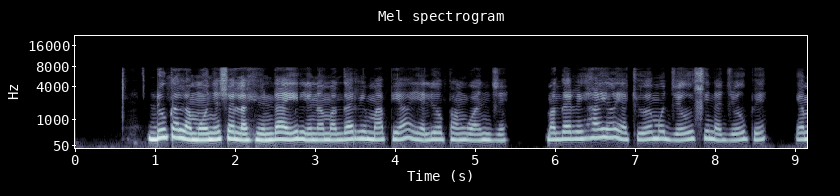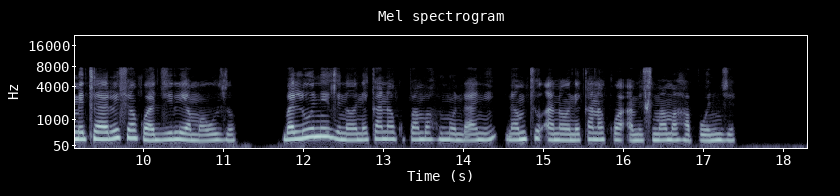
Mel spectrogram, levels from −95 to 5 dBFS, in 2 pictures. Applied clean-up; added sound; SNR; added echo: neural mask model Resemble Enhance denoiser.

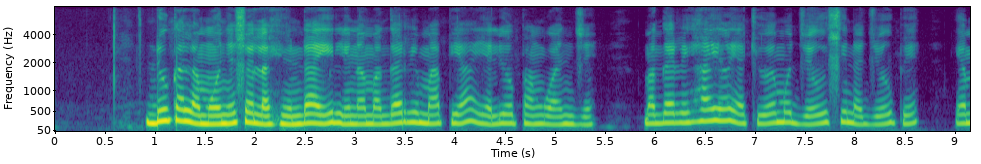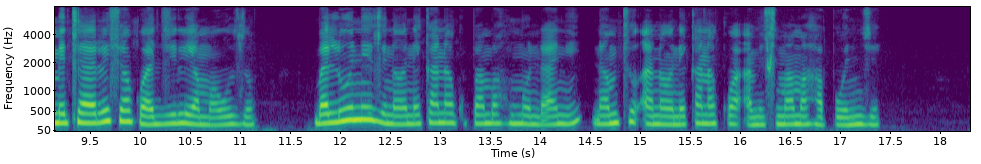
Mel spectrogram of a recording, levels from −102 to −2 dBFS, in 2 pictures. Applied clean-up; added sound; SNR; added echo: none; none; none; none.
